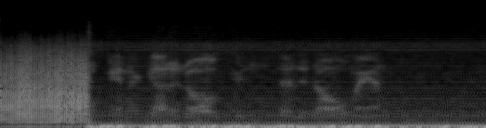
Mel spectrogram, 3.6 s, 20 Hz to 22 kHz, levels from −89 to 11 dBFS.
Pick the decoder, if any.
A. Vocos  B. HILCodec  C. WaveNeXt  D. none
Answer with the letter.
A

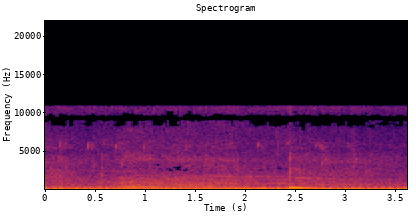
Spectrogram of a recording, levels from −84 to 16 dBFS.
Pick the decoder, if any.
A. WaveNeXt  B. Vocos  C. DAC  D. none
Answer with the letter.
D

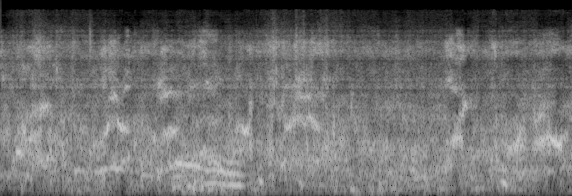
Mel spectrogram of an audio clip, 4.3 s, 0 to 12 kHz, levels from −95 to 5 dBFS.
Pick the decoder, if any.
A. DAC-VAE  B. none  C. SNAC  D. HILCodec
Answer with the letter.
D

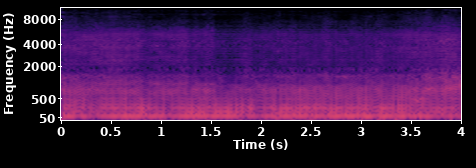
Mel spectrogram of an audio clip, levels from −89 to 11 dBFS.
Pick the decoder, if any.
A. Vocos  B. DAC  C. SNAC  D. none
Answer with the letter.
A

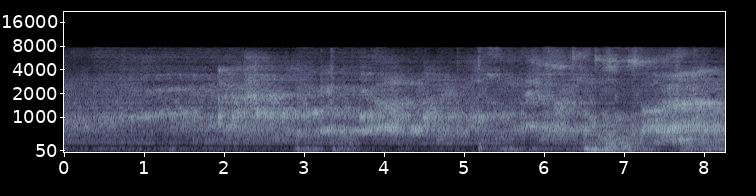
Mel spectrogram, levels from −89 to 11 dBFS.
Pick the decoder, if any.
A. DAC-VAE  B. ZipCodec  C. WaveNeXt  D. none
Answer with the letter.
B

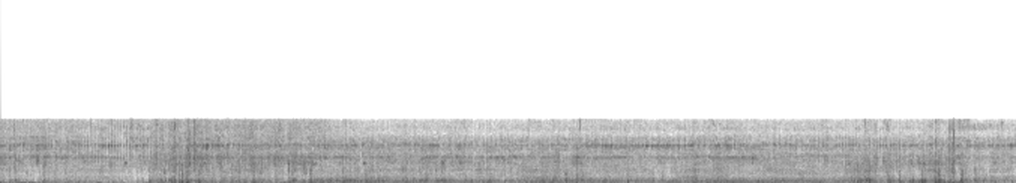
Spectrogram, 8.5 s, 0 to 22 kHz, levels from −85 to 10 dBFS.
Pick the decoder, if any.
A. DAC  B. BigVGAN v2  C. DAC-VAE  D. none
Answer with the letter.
D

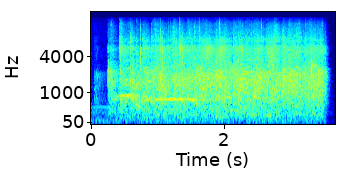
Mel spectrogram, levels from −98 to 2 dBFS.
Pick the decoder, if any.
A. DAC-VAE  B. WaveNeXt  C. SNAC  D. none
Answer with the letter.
D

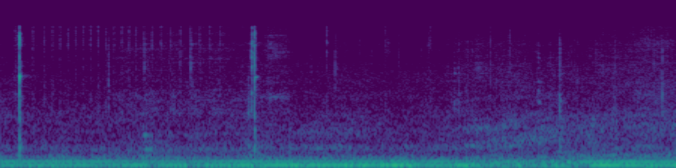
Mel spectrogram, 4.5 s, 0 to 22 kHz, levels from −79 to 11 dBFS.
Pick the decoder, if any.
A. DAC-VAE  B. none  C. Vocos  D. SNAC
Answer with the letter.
B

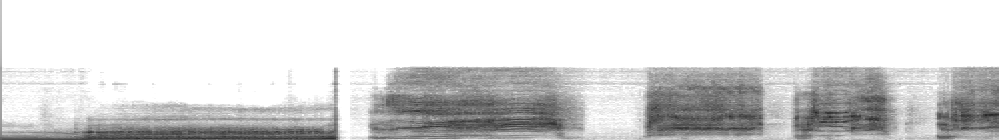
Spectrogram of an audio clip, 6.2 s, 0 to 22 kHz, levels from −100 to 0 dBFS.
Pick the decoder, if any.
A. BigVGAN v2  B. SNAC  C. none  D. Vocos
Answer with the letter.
B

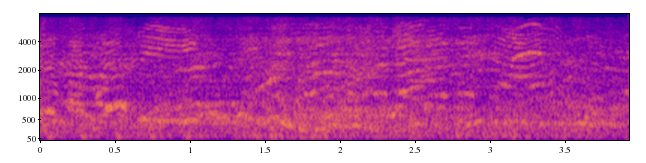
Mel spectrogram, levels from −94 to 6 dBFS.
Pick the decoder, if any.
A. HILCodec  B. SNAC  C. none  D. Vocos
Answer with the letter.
D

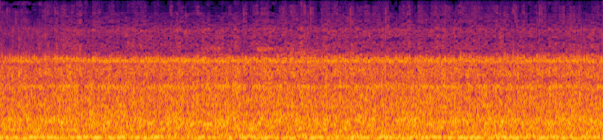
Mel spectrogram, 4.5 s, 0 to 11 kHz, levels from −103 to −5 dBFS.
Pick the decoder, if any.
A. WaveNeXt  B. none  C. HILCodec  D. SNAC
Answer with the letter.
B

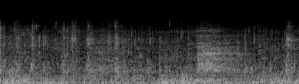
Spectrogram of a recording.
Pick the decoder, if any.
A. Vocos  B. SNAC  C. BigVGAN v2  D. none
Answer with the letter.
C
